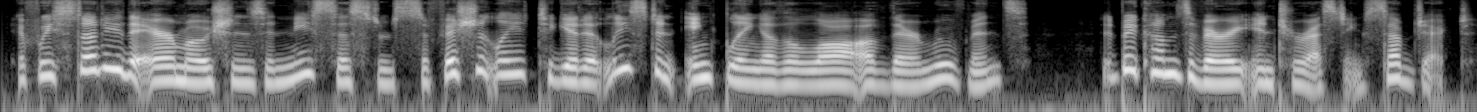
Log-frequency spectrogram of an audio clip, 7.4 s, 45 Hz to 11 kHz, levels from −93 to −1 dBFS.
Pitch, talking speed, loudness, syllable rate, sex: 215 Hz, 225 wpm, -19 LUFS, 6.5 syllables/s, female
